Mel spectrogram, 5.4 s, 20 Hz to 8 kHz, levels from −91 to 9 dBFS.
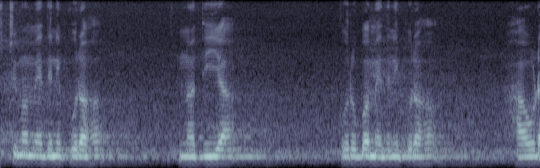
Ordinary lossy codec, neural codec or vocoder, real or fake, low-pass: none; none; real; none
